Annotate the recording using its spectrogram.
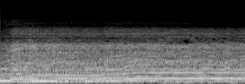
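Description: Rock band playing live on amplified electric guitars, loud, with sustained guitar notes; a note bends upward a little past halfway through.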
